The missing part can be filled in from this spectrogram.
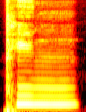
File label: "ping1", voice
